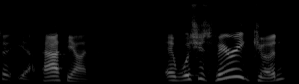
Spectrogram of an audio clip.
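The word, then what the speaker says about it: Pantheon: me and it looks like SSC is going Patheon that's how you pronounce it yeah Patheon and which is very good he's also very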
